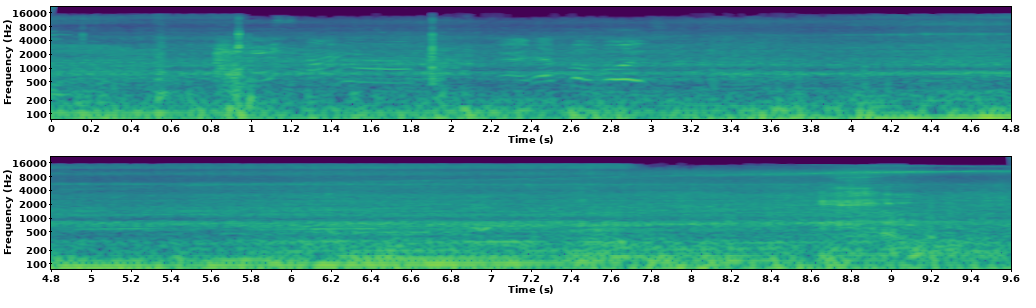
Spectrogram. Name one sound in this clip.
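Water splashes and rushes past a moving boat.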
